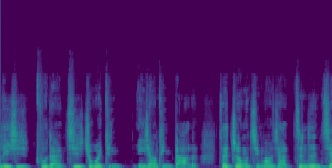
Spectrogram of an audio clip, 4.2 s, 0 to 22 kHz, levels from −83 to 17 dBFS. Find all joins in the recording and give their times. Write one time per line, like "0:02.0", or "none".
0:01.1

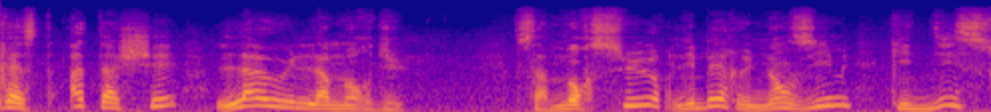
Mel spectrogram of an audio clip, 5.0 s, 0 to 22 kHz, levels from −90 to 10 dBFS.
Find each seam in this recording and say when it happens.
0:02.5

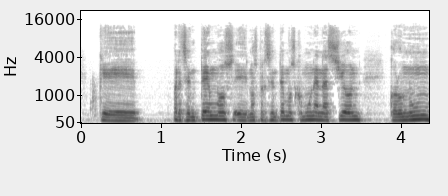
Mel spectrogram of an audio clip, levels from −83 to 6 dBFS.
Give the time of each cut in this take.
none

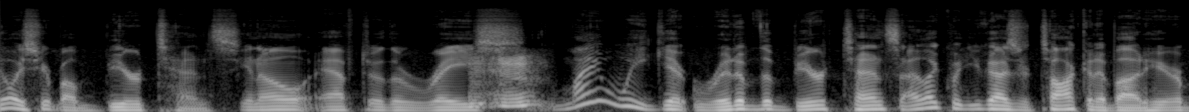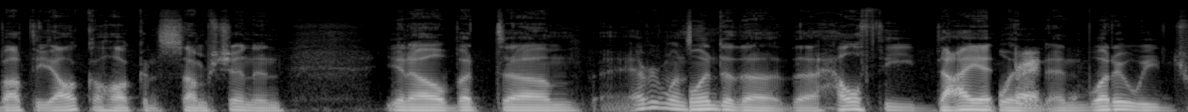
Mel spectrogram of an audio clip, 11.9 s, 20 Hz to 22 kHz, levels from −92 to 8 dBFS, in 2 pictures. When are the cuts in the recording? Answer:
0:09.4
0:10.9

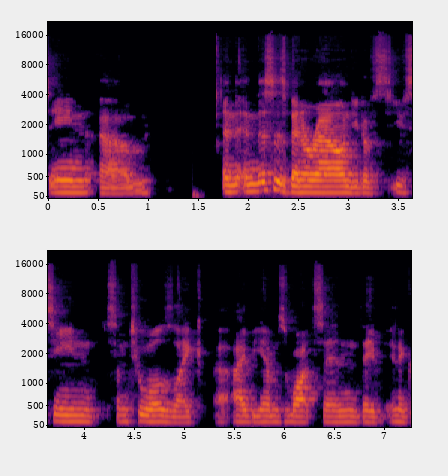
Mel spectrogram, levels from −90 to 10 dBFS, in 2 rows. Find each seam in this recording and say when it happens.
none

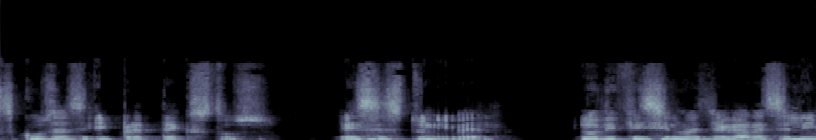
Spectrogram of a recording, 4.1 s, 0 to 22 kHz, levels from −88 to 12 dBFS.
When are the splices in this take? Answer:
0:01.6

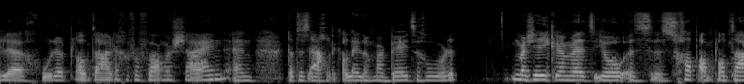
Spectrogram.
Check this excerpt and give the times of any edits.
none

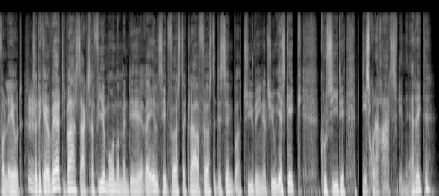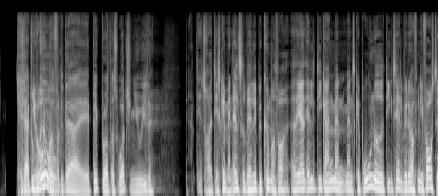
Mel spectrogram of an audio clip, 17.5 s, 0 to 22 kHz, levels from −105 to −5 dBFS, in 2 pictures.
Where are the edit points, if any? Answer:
0:07.1
0:14.9

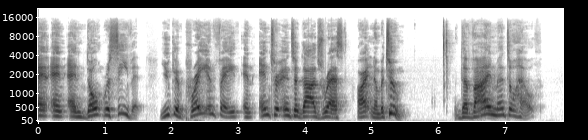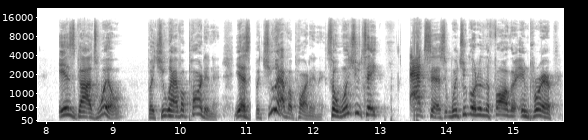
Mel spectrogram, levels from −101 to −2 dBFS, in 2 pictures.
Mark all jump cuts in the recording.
0:04.7
0:11.1
0:12.2

